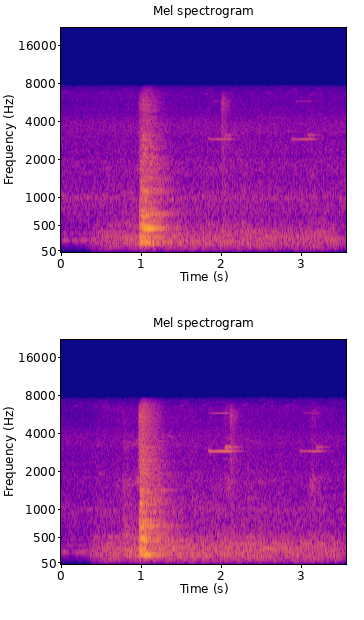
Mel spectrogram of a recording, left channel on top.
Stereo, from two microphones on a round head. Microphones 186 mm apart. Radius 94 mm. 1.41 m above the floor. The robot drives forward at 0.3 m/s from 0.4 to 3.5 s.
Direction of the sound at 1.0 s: 70° right (ahead or behind).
